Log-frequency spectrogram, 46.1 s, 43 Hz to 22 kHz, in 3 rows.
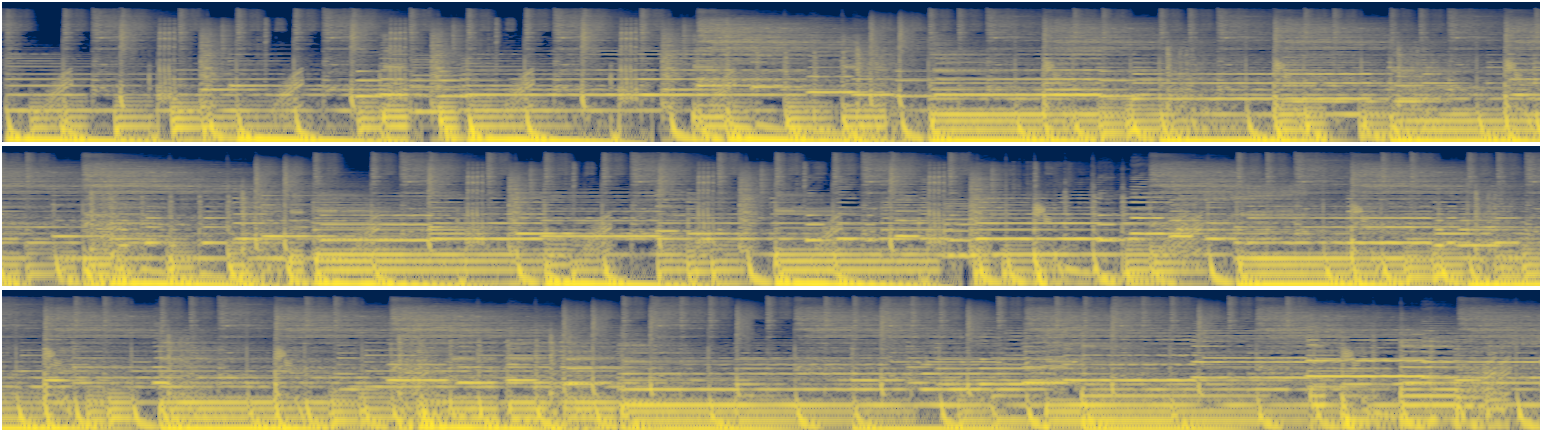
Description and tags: A Smooth RnB Jazz Fusion Loop cut from one of my original compositions. 104 BPM ~ Zoom R8, Ibenez Guitar, LTD Bass, Yamaha PSR463 Synth.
